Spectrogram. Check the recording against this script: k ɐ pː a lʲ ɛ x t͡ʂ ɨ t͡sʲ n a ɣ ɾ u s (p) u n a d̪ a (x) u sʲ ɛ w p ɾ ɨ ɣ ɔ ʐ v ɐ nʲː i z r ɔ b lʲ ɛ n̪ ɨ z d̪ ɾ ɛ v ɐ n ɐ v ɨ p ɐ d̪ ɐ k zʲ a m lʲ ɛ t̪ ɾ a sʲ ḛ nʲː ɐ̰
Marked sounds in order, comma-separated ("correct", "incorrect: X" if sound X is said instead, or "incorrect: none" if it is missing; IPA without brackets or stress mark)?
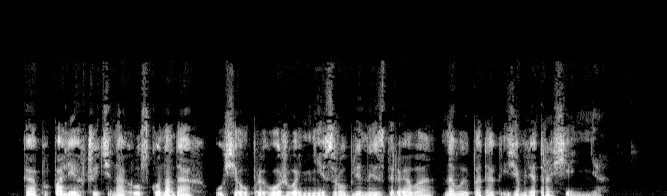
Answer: incorrect: k, correct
